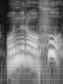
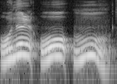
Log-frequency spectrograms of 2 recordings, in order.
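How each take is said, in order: First: It stops before the h, which is pronounced sharply. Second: The h is softly linked, almost like a vowel. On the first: The speaker calls it wrong. "히읗음가를 살리려고 뭔가 오늘 오후 이런 데서 너무 다 멈춰요" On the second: The speaker calls it right. "이응처럼 발음해도 히읗 음가가 살아 있습니다"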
